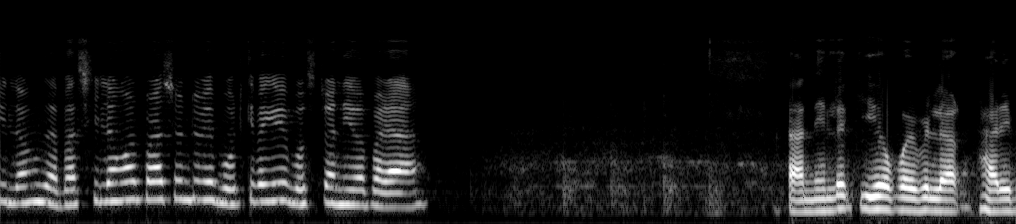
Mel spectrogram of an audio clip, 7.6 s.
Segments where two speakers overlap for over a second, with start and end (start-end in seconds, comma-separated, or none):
none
